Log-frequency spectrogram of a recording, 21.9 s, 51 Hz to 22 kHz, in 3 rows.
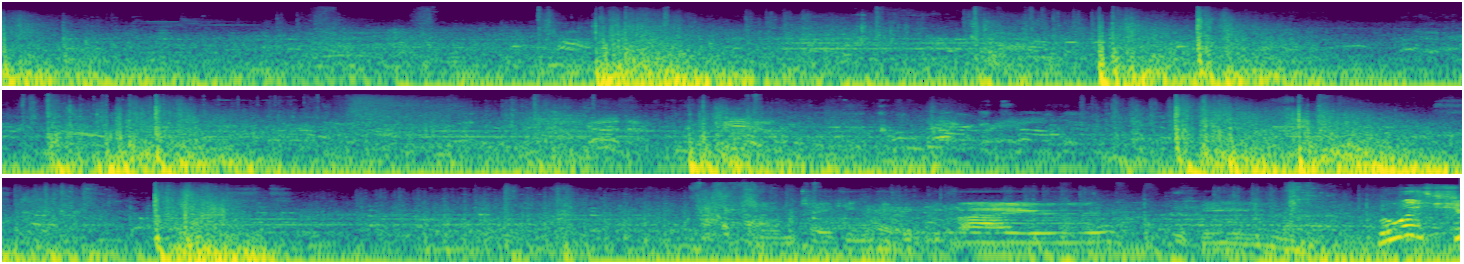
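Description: Gunfire in Warhammer 40,000 Darktide: dense volleys of shots and bursts crash repeatedly over a busy, loud game mix, with a voice speaking over the action.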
